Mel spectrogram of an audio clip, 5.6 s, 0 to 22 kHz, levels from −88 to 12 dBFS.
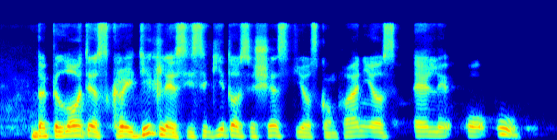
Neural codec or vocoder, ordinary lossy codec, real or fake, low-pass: codec, 24 kHz, 1.2 kbps, DualCodec; MP3, 96 kbps; fake; 10.8 kHz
